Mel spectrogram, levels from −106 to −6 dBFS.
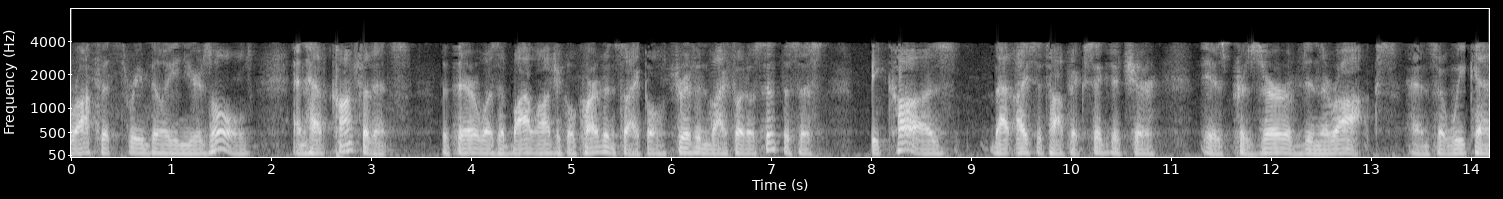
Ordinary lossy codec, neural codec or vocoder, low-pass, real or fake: AAC, 16 kbps; none; 7.2 kHz; real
